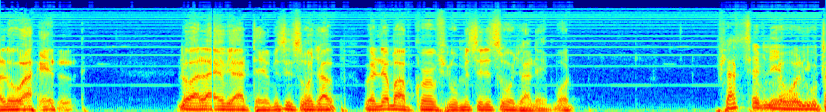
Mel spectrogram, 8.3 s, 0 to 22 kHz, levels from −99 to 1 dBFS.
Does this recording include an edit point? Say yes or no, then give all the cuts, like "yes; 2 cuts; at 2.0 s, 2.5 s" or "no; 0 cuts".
no; 0 cuts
